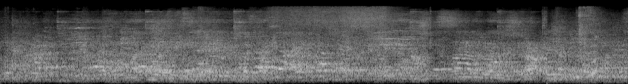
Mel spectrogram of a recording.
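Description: Customers chatter in a busy room.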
